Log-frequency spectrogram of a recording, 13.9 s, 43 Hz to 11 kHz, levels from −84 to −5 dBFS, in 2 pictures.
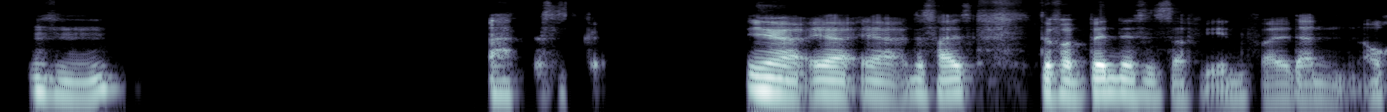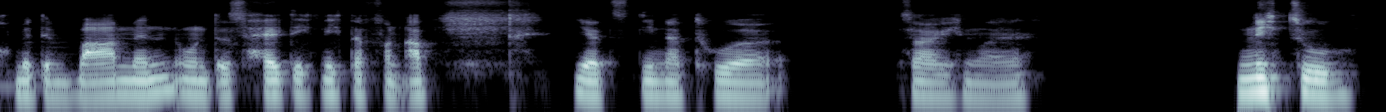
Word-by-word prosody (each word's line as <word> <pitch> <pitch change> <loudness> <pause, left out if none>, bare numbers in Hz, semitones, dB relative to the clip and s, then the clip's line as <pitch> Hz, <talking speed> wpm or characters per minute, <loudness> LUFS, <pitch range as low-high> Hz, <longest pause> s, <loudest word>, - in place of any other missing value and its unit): Mhm. 110 +2 -4 1.8
Ah, - - -3
das - - -15
ist - - -23
g. 455 - -14 0.7
Ja, 120 -7 +7
ja, 105 -1 +4
ja. 100 -3 -2
Das 105 -1 -5
heißt, 105 +1 0
du - - +6
verbindest 105 +1 +7
es 95 -1 -9
auf 90 0 -9
jeden 90 - -11
Fall 85 - -7
dann 85 -2 -8
auch - - -10
mit - - -4
dem 90 0 -6
Warmen 100 +5 +1
und 105 -1 -5
das 95 - -5
hält 100 0 +1
dich 100 +1 -6
nicht 105 -1 -6
davon 100 0 -8
ab, - - -3 0.7
jetzt - - -1
die 100 - -3
Natur 95 -1 -4 0.5
sage 95 -2 -6
ich 90 - -17
mal 85 0 -12 1.0
nicht 120 +1 +4
zu 100 -2 0
100 Hz, 155 wpm, -24 LUFS, 95-105 Hz, 1.8 s, Ja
